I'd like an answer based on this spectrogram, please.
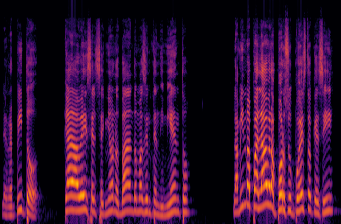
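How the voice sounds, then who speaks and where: A man's voice: extremely high pitch, lively intonation, moderate pace, no room sound, clean studio sound. A man, a pastor, teaching a Bible study in an earnest, repetitive way, often correcting himself mid-sentence.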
